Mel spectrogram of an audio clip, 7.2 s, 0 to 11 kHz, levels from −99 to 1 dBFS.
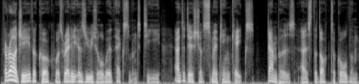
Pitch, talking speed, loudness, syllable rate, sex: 95 Hz, 185 wpm, -21 LUFS, 5.1 syllables/s, male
